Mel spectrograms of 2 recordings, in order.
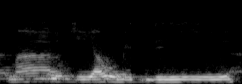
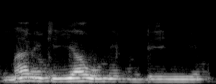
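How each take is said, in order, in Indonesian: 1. Huruf vokal pertama pada Maliki dibaca panjang. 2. Huruf vokal pertama pada Maliki dibaca pendek.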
